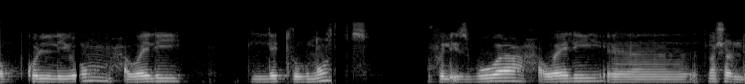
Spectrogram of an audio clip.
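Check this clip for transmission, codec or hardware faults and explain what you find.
The clip has lost AMR speech frames twice. At 0.75 to 0.88 s, about 40 ms is missing, which fits two frames. At 3.31 to 3.54 s, about 160 ms drops out in patches over 200 ms, with the longest gap 100 ms. Radio errors corrupt the frames, so the decoder repeats the last good pitch and vocal tract settings at falling gain. The first gap is a short dip. The second smears, fades quickly in this wideband stream, and returns rough.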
